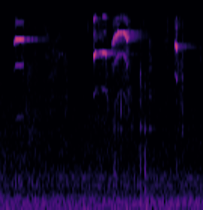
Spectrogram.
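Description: Marker tip squeaking on a writing board as a formula is written: a few short, high-pitched squeaks, about a fifth of a second in, around one second in and again near the end.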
